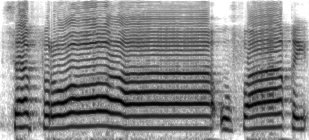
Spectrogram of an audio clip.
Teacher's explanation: فا میں دیکھیں الف پیچھے زبر آ گئی، الف مدہ کا قاعدہ جاری ہو رہا ہے، 1 الف کے برابر لمبا کریں گے۔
